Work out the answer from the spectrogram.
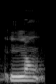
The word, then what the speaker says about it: longs: هاد جي والاس ديال لون ما كنطقوهمش، كنقولوا لون.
